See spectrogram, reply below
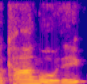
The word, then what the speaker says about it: Okongwu: Yeah, Okongwu.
